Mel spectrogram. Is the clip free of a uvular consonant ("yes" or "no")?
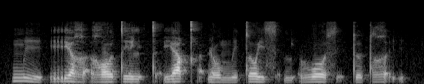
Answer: no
